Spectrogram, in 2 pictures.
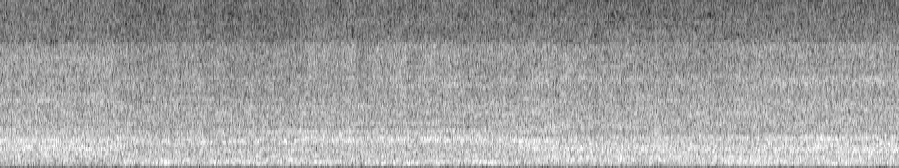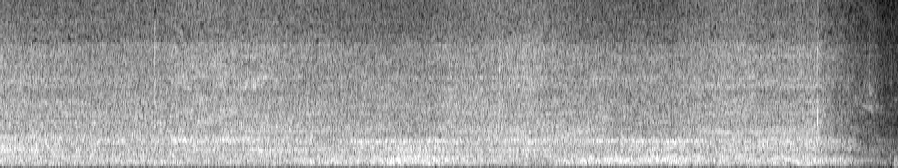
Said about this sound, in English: I'm gonna go ahead and dry this.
